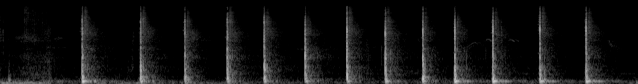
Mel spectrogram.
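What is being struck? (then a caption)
Steel safe. A gloved person strikes the top of a large, heavy, hollow steel safe sitting outdoors on the ground with a blue-handled sledgehammer. Thirteen sharp, evenly spaced hammer blows ring out, each a dull low thud with a bright metallic clank that dies away quickly, after some brief low rustling at the start.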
